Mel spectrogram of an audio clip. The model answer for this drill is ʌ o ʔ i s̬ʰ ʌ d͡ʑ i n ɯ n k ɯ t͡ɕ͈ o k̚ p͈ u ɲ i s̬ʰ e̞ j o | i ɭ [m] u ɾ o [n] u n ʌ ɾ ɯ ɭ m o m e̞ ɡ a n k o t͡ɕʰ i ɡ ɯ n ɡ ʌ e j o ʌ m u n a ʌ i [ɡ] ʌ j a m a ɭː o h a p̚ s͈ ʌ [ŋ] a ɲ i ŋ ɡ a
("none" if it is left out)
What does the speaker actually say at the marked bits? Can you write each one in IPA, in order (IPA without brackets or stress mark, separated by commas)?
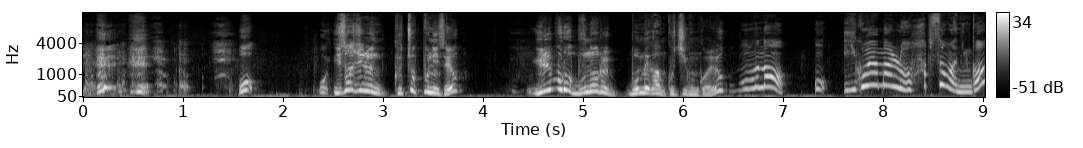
b, m, ɡ, ŋ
